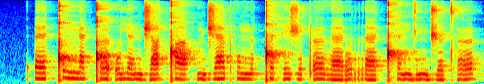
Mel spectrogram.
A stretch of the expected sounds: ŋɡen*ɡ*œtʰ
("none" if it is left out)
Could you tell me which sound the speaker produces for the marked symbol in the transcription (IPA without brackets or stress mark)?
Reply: d͡ʒ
